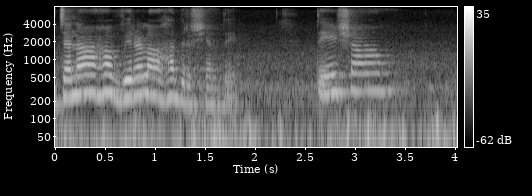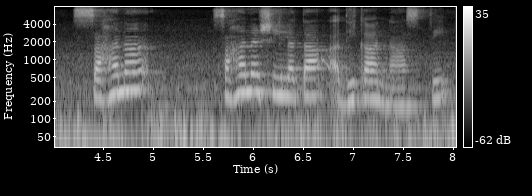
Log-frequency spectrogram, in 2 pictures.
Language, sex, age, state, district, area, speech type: Sanskrit, female, 30-45, Tamil Nadu, Chennai, urban, spontaneous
